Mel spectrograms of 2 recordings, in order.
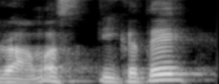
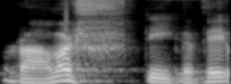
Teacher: तो यहाँ पे सकार जो है वह मूर्धन्य शकार में बदल जाएगा, अर्थात दंत्य से मूर्धन्य श में बदल जाएगा, तो रामस टीकते रामश टीकते बन जाएगा।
